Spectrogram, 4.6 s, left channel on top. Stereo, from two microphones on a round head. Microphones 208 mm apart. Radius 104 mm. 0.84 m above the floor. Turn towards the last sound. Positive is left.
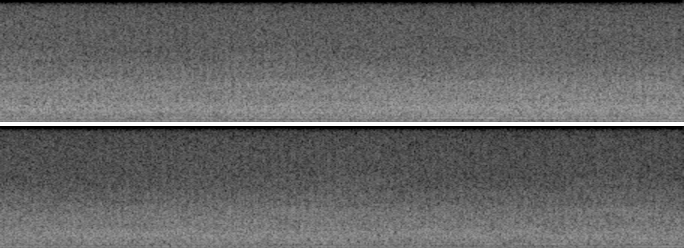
No sound to turn to.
